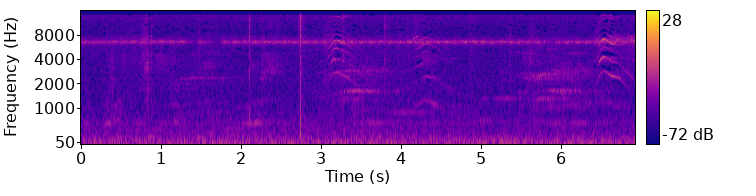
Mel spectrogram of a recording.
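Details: Tabby kitten playing while spinning in a pot, with a few thin, high, arched mews, one clustered pair midway and a sharper one near the end, among scattered clicks and knocks and a constant low hum.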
